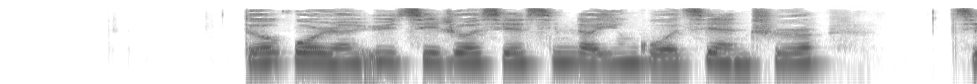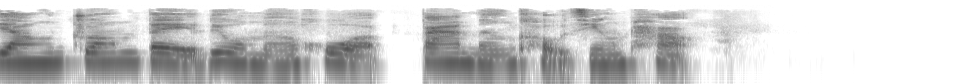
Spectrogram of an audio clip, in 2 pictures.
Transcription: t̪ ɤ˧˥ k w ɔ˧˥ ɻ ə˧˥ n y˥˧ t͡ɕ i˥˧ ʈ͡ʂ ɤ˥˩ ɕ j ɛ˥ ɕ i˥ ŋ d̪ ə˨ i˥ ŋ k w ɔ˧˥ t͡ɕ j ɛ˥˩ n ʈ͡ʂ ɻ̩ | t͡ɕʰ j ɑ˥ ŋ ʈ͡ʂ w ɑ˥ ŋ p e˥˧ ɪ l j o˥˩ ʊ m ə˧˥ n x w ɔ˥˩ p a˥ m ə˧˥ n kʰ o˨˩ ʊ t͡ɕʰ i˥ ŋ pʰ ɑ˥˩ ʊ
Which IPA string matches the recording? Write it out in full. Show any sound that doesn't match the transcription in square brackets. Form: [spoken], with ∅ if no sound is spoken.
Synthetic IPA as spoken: t̪ ɤ˧˥ k w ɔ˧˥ ɻ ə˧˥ n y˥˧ t͡ɕ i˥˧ ʈ͡ʂ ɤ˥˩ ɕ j ɛ˥ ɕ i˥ [n] d̪ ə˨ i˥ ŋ k w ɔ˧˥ t͡ɕ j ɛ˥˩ n ʈ͡ʂ ɻ̩ | [t͡ɕ] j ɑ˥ ŋ ʈ͡ʂ w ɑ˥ ŋ p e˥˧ ɪ l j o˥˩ ʊ m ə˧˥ n x w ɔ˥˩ p a˥ m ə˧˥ n kʰ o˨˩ ʊ [t͡ɕ] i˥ ŋ pʰ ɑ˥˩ ʊ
